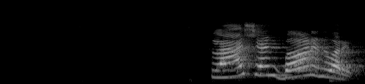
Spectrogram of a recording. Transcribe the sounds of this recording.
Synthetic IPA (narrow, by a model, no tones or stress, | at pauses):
slaʃɛ̃ɳɖ̚bəɳenʋaɾe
